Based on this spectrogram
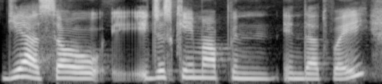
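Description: A woman with a fairly high pitch and a dark, mellow tone speaks at a fairly slow pace on a very clean recording with a silent background. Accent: Russian. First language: Russian. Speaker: musician. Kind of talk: interview conversation. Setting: at a kitchen table in Berlin. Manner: hesitant, many fillers.

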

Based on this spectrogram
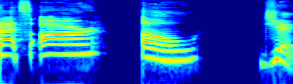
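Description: On a very clean recording with a silent background, a woman uses a raised, projected voice with a bright, sharp, dramatic and theatrical tone. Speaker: performer reading a monologue. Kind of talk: theatrical monologue performed in character. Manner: campy, sassy, flamboyant, animated; dramatic, theatrical, with snaps and laughs.

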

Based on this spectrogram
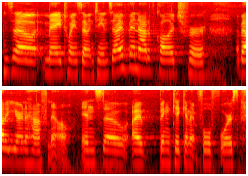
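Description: At a moderate pace, a woman with a Texan accent speaks at a medium pitch with fairly even intonation. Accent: Texan US Southern. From Texas (Cleveland, Texas). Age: 20s. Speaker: hunter and social media personality. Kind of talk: casual interview chat.

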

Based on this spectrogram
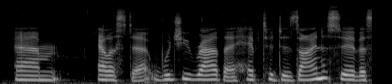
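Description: In a very clean recording with a silent background, a woman with a New Zealand accent talks at a moderate pace and a medium pitch. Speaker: podcast host. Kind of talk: interview; scripted intro. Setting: studio.

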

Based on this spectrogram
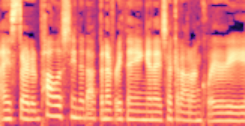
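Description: A woman with an American accent talks at a fairly quick pace. She has an ordinary speaking voice, fairly low in pitch. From Texas, then Michigan. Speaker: novelist. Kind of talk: interview. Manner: casual, laughs often.

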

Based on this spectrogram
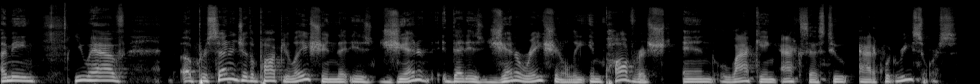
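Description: A man speaks with an American accent in a somewhat breathy, medium-pitched voice. His intonation is lively, his pace is moderate, and the recording is very clean with a silent background. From Pennsylvania. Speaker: podcast co-host. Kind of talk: casual chat.

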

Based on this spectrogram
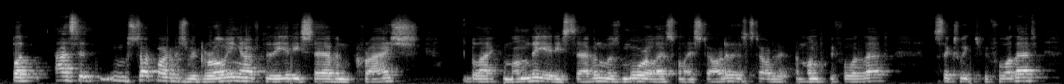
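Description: A man's fairly high, fairly even voice at a fairly slow pace, with a Northern Irish accent. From Northern Ireland, Omagh. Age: 50s. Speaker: former stockbroker and author. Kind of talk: interview. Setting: phone or video call.

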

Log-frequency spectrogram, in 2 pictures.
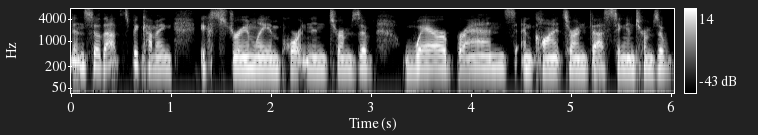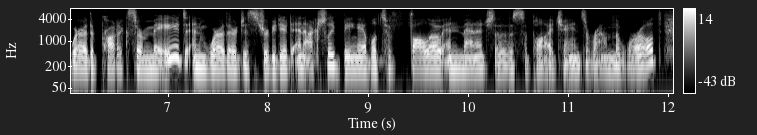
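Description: A woman speaks at a fairly quick pace with a fairly low pitch and some vocal fry. Her intonation stays fairly even. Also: hardly any pauses, dry, close sound with no echo. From Canada. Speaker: retail sector lead and business partner at a consulting firm. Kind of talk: casual interview chat. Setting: studio.

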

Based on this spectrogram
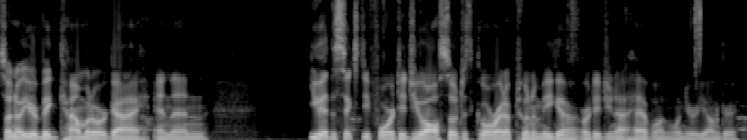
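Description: Fast and lively, this man's intonation rises and falls as he speaks at a very fast pace. He has a fairly low pitch and an American accent. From United States. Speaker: podcast host. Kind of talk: casual chat.

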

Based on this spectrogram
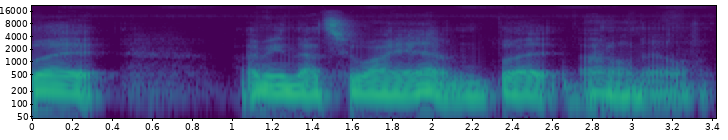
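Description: Talking at a fairly slow pace, a man with a Californian accent has a dark, mellow tone. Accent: Californian American. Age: 30s. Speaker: recovery podcast host. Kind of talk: casual chat. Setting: video call.

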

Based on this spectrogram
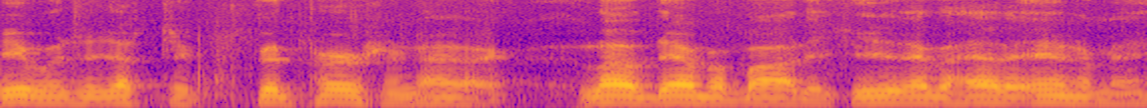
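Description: Speaking in a Tennessee accent, a man keeps a moderate pace at medium pitch. His intonation is monotone and flat. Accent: US Southern (Tennessee). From Gordonsville, Tennessee. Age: 90s. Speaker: war veteran. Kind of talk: oral history interview. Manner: halting.

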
